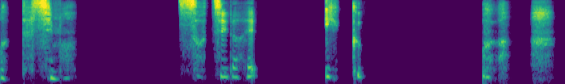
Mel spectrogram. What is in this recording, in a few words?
retire, jp; toova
